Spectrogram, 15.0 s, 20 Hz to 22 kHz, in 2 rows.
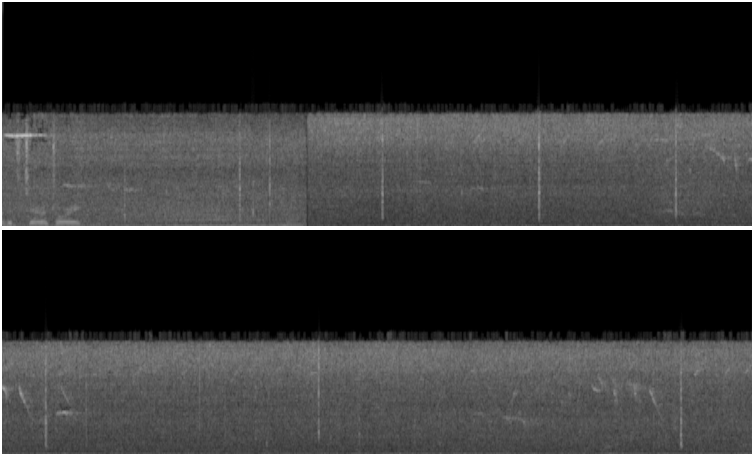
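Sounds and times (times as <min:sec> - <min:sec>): low traffic rumble: 0:00.0 - 0:15.0
sharp clicks: 0:02.3 - 0:02.8, 0:07.8 - 0:08.4
steady hiss: 0:02.5 - 0:15.0
faint high bird chirps: 0:06.6 - 0:08.4.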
